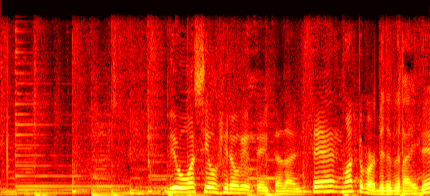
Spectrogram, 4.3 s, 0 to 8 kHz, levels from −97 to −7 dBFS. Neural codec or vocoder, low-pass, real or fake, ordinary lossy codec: codec, 16 kHz, 2 kbps, X-Codec, HuBERT features, trained on balanced general audio; 7.2 kHz; fake; none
